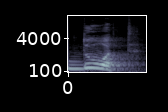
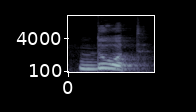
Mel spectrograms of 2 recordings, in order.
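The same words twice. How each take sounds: Both takes have the same delivery.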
